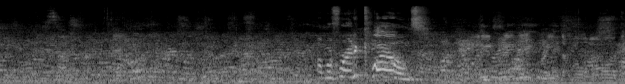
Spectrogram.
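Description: A crowd chatters indoors.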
